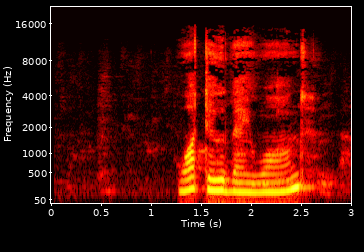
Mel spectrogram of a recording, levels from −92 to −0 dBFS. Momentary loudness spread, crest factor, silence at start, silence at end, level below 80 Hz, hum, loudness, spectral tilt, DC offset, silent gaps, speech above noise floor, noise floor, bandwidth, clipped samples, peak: 9 LU; 18 dB; 1.25 s; 0.25 s; -60 dBFS; none; -26 LUFS; -6 dB/octave; under 0.1%; none; 40 dB; -65 dBFS; 15.5 kHz; under 0.1%; -8 dBFS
